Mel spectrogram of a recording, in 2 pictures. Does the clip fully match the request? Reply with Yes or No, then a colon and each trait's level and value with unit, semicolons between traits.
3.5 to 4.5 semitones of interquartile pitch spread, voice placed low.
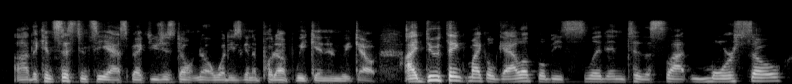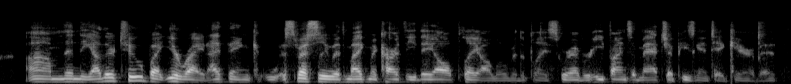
Yes: average, 3.8 semitones; low, 125 Hz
